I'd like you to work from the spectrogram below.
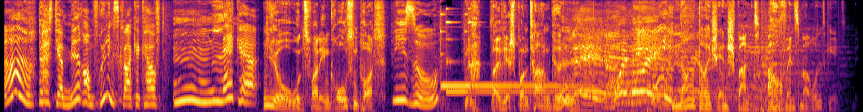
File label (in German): Werbung; Milram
